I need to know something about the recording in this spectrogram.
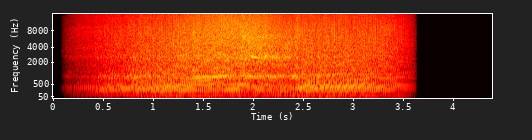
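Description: A car engine revving under hard acceleration over road and wind noise. It fades in quickly, its pitch climbs and then drops about halfway through, blips once more, and the sound cuts off abruptly just before the end.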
